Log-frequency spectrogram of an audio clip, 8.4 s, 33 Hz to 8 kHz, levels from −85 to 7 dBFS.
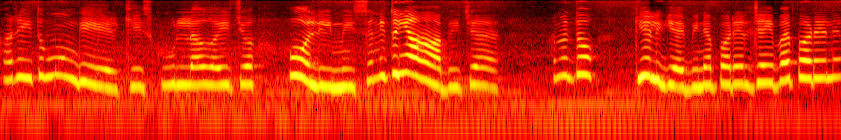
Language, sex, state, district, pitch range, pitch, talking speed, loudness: Magahi, female, Bihar, Jamui, 280-380 Hz, 300 Hz, 170 wpm, -19 LUFS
